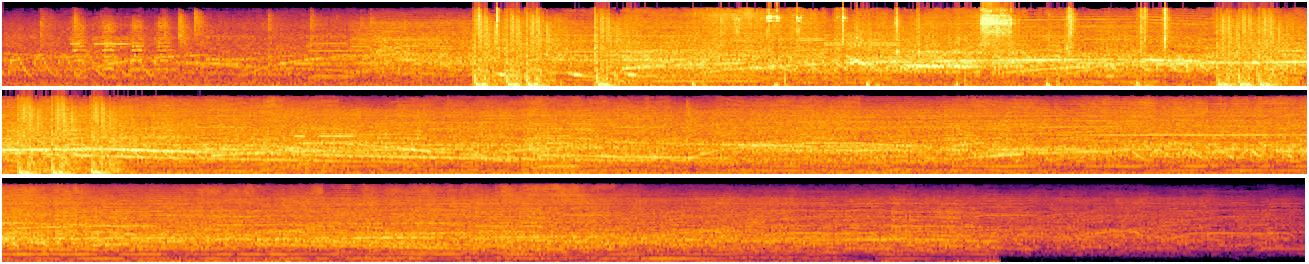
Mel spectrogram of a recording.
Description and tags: A collection of free sounds that have been mashed together in audacity to create this brutal killing scene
